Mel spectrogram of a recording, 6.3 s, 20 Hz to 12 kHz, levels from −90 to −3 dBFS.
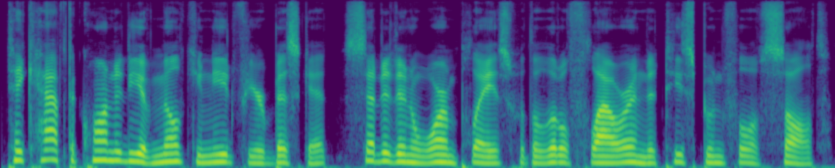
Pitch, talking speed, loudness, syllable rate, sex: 140 Hz, 250 wpm, -19 LUFS, 5.4 syllables/s, male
